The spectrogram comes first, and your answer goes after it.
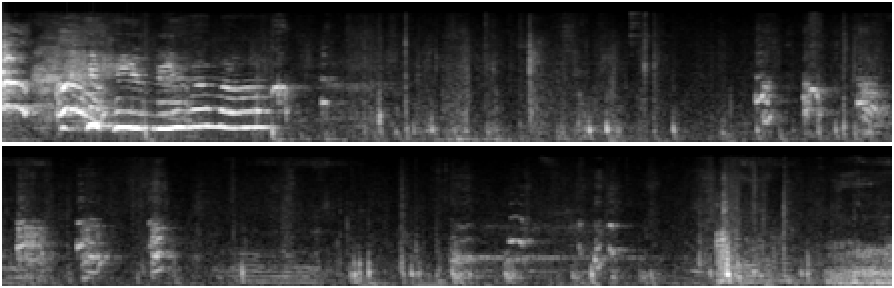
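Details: Blenheim Cavalier King Charles Spaniel puppies, a litter of five born on New Year's, moving into a bigger indoor pen. A loud, wavering, tonal whine opens the clip, followed by scattered faint squeaks, soft clicks and a human voice.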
